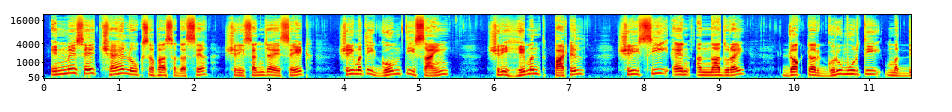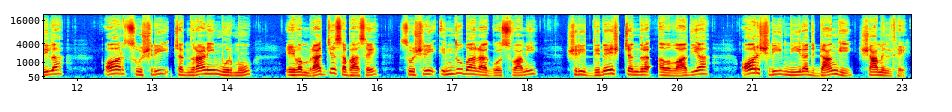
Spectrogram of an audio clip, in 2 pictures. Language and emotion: Hindi, neutral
